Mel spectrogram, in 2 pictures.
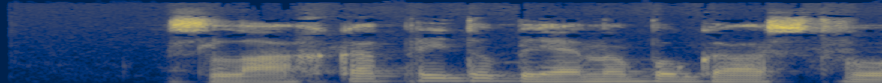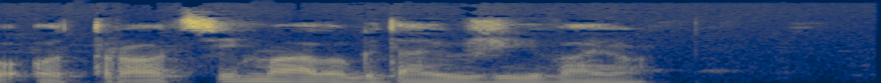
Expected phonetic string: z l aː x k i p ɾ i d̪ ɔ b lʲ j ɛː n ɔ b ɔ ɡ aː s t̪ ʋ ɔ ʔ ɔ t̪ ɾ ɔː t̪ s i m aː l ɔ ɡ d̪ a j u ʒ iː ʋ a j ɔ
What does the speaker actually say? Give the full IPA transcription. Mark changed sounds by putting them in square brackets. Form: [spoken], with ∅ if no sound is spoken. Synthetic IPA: z l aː x k [a] p ɾ i d̪ ɔ b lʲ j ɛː n ɔ b ɔ ɡ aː s t̪ ʋ ɔ ʔ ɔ t̪ ɾ ɔː t̪ s i m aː l ɔ ɡ d̪ a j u ʒ iː ʋ a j ɔ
